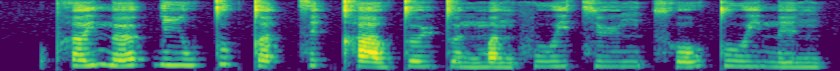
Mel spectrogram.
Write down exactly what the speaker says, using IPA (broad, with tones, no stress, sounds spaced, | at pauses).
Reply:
pʰ ɐ˨˥ j n̪ œː˨˥ k̚ l iː˧ w t̪ ʊ˥ k̚ t̪ ɐ˨ t̚ t͡s ɪ˨˥ k̚ t̪ʰ aː˨˩ w t̪ ɵ˨ ɥ t̪ ɵ˨˩ n m ɐ˨˩ ŋ f uː˨˧ j t͡s yː˨ ŋ t͡sʰ o˨˥ w t̪ uː˧ j n̪ ɪ˨ ŋ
